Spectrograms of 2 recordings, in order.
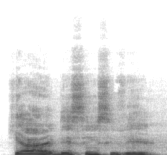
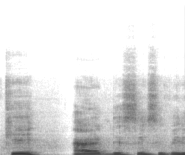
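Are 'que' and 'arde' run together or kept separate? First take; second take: run together; separate. First: The vowels of 'que' and 'arde' run together. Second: The vowels of 'que' and 'arde' stay separate. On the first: The speaker calls it right. "eu junto" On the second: The speaker calls it wrong. "Eu não falo fogo que arde sem se ver"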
